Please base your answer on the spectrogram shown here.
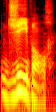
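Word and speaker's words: Gebel: pronunciation for this guy it's pronounced G bull that helps me out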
